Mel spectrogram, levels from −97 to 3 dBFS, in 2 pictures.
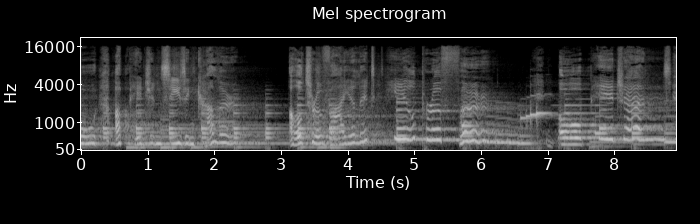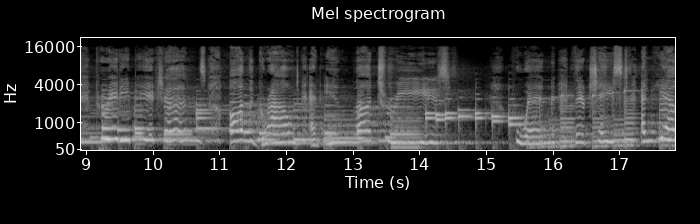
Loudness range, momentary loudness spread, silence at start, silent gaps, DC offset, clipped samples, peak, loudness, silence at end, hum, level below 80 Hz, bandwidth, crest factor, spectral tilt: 3 LU; 7 LU; 0 s; none; under 0.1%; under 0.1%; -8 dBFS; -26 LUFS; 0 s; none; -64 dBFS; 16.5 kHz; 18 dB; -3.5 dB/octave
